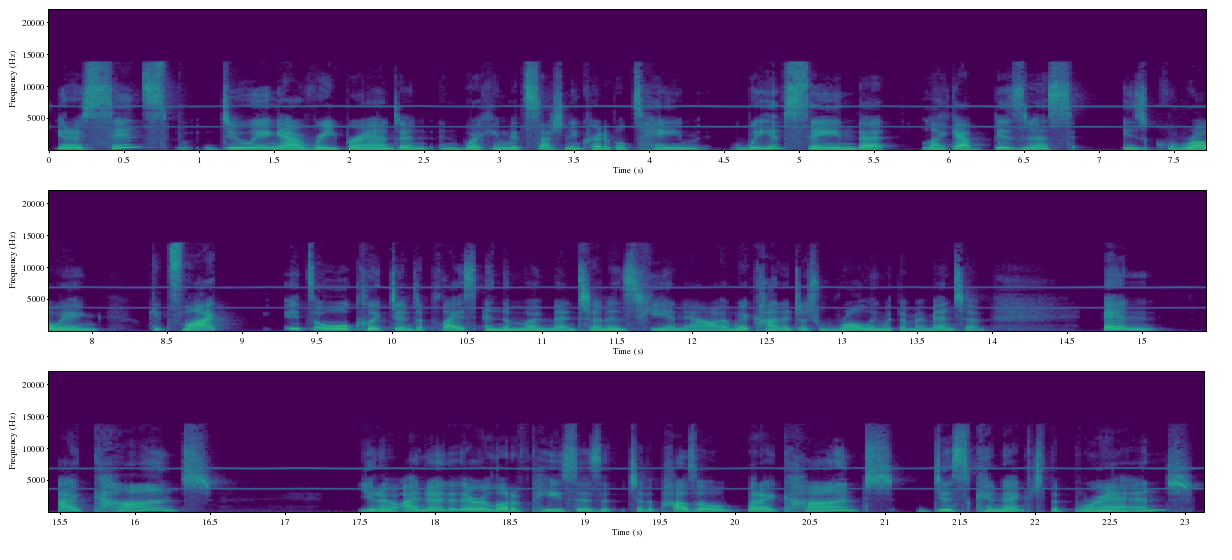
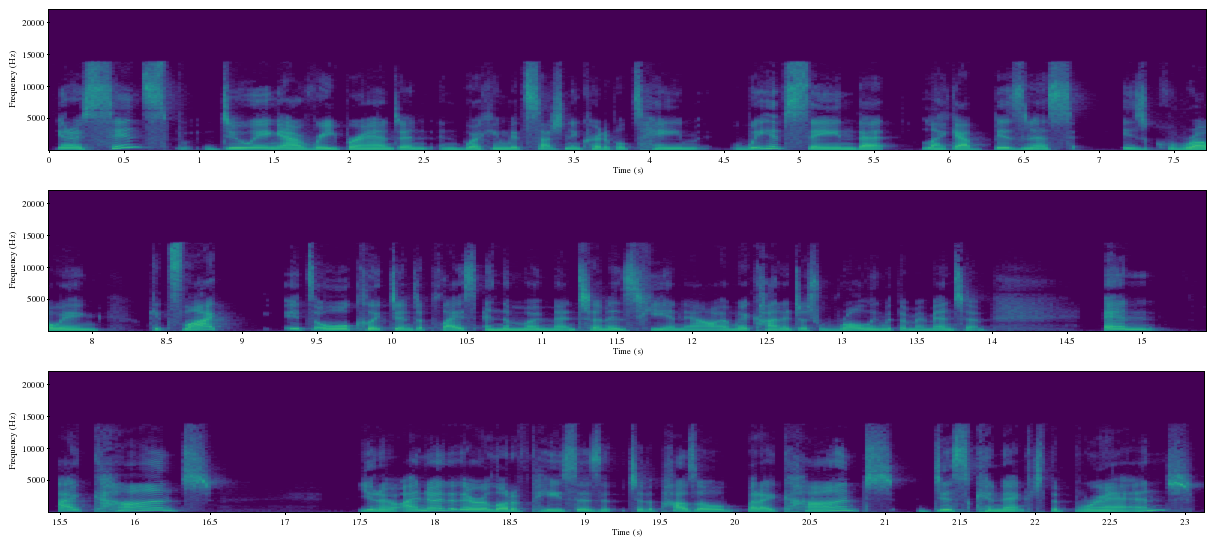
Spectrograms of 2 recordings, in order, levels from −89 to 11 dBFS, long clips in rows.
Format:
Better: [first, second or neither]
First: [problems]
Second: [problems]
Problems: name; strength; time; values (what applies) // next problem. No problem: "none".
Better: second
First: high-pitched whine; faint; throughout; 7 kHz, 20 dB below the speech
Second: none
